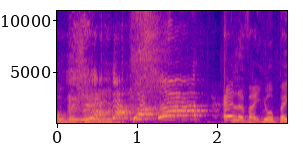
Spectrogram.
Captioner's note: laughing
